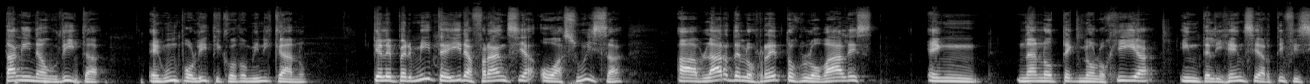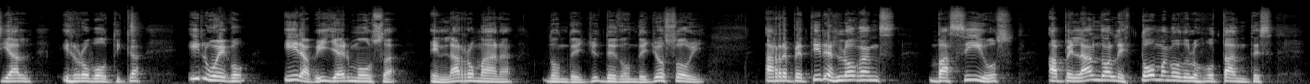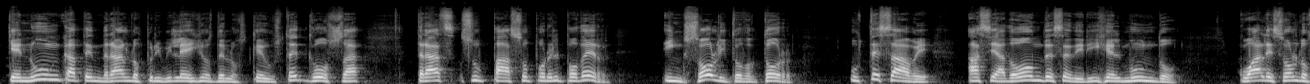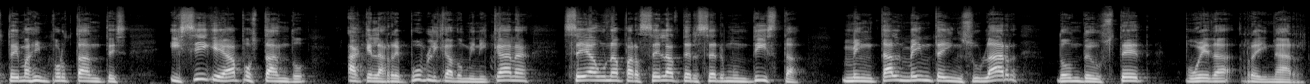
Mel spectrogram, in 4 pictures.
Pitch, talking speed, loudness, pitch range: 160 Hz, 115 wpm, -15 LUFS, 140-180 Hz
